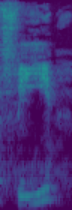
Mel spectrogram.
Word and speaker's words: Fi: I call her Fi. The person on GameStop TV said Fee. I'm sticking with Fi. I don't really care if I'm right or wrong, but anyway, uh Fi is nowhere near as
